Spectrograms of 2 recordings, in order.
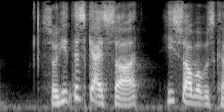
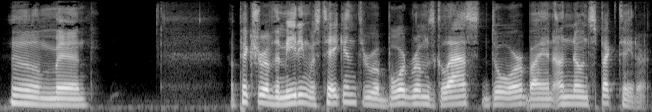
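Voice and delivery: ordinary delivery

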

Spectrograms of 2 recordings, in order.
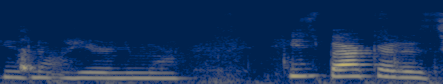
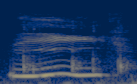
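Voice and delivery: frightened squeal; 6 semitones higher than usual. Real, not acted. Enemy appears behind him.

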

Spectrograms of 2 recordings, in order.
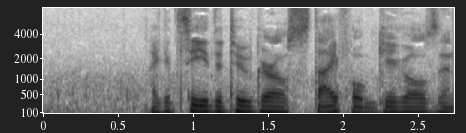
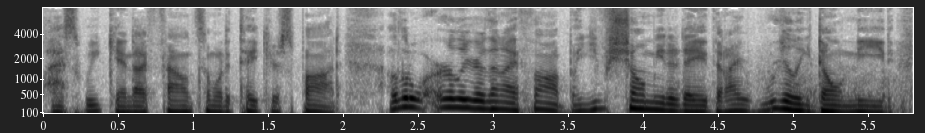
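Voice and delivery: angry boss; 3 semitones higher, 5 dB louder than usual. Acted. Boss firing him.

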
